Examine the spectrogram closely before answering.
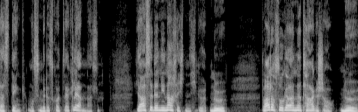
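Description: At a moderate pace, a man with a high voice and a dark, mellow tone speaks with lively intonation, leaving long, frequent pauses. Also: dry, close sound with no echo. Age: 70s. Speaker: anti-nuclear activist, trained teacher. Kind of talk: debate.

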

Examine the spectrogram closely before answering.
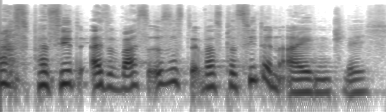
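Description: A woman's voice with a dark, mellow tone. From Germany, Cologne. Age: 30s. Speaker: author. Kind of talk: onstage interview. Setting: stage with audience.

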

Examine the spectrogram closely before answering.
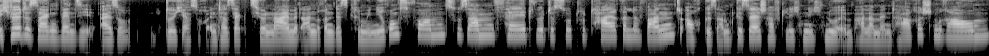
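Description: Fairly high in pitch, a woman with a normal speaking voice talks at a fairly quick pace with hardly any pauses and ordinary pitch variation, in a dry, close sound with no echo. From Germany, Lower Saxony (Hildesheim). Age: 20s. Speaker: politician. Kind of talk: interview.

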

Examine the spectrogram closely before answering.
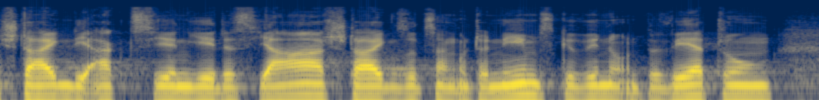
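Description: A man speaks at a moderate pace in a medium pitch, his dark, mellow tone delivered with monotone, flat intonation. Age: 40s. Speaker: economist. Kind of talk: live podcast conversation. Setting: stage with audience.

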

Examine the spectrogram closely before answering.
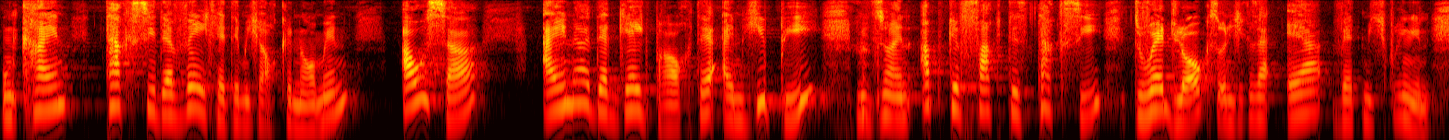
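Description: A woman at a medium pitch speaks at a fairly slow pace with very wide pitch swings, on a very clean recording with a silent background. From Israel, Tel Aviv. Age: 60s. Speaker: chef and restaurateur. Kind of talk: casual chat while cooking.

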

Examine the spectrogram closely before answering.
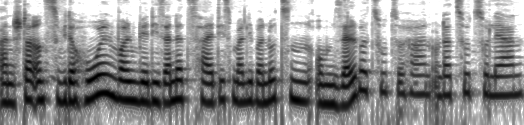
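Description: At a fairly quick pace, a woman speaks with a dark, mellow tone, medium pitch and ordinary pitch variation. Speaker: journalist and podcast co-host. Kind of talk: podcast intro and outro.

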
